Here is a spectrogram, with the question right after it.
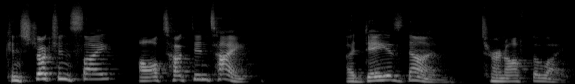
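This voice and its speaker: A young man reads a picture book to children. His voice sits high for a man and swings widely in pitch. He takes his time, stretching words out in a playful, expressive style. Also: slow. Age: young adult. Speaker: pastor reading to children. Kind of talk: animated children's storybook read-aloud. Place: small furnished room indoors.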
